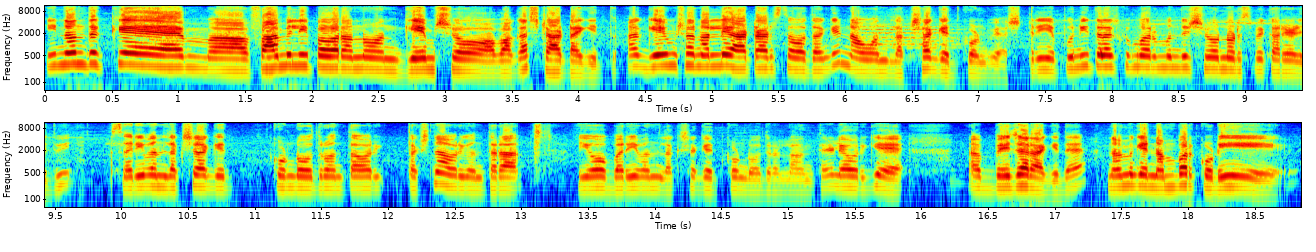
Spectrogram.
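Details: Adult speaker; Normal speech.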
